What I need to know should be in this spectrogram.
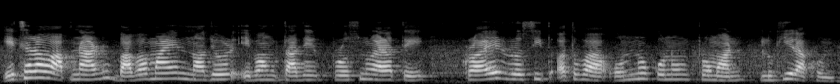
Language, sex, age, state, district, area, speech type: Bengali, female, 45-60, West Bengal, Hooghly, urban, read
